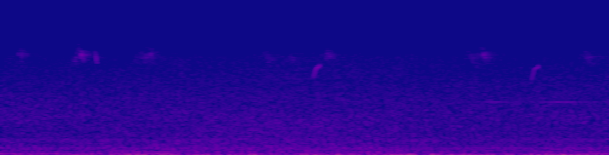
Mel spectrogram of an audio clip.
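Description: Small garden birds calling with short, high chirps scattered throughout, including two brief rising notes, over a steady low background rumble.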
